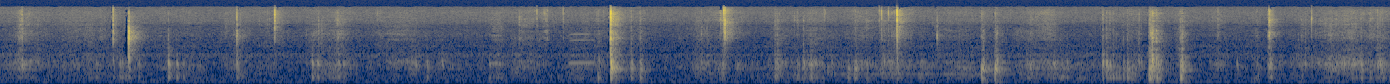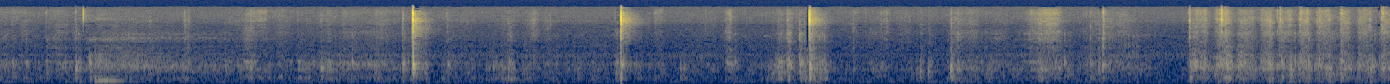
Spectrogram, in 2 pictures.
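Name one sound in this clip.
Paper crinkles and rustles as it is folded.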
